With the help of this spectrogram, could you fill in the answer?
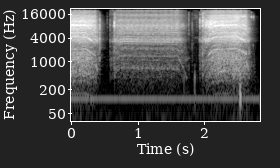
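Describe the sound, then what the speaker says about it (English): An impact driver spins a BMX stem part against an old scrubby pad in two loud, whining bursts separated by a lower-pitched steady spin, close and without talk. "put them on my impact driver, take something with a minor abrasive, like an old scrubby pad"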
